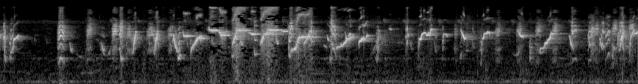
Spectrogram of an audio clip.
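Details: Wild-bird lure recording of a noisy fantail flycatcher: thick, continuous chatter of high chirps and sliding whistles in uneven rapid runs after a brief quiet start, with a faint low hum.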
